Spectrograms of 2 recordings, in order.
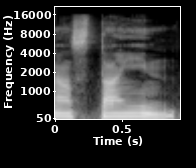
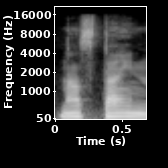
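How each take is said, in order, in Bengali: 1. গলার গভীর থেকে আসা ain ধ্বনিটি 'in'-এর আগে আসে। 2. 'in'-এর আগে কোনো গলার ধ্বনি নেই। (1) "এখানে আমরা বলি নাস্তাইন" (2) "নাস্তাইন নয়"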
